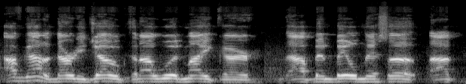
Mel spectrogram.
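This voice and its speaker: A man's voice: mid-range voice, fairly even intonation, normal speed, sharp tone. A man teasing and joking with a friend on CB radio. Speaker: CB radio operator. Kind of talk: casual radio banter. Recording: noisy CB radio transmission.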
